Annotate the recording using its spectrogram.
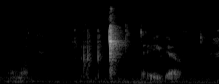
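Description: Pages of a paper catalog being handled and turned: a few light clicks and one brief, crisp paper rustle about a second in.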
